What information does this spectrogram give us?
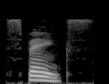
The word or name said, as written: spanks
